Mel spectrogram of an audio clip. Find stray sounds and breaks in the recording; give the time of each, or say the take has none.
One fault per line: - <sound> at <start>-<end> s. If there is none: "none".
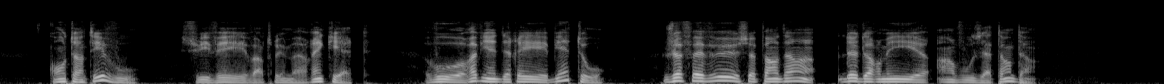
none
